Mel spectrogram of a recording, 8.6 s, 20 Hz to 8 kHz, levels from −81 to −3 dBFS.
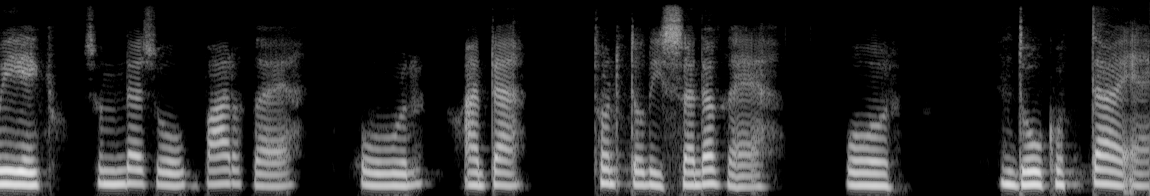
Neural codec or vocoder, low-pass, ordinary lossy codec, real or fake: codec, 16 kHz, 0.5 kbps, X-Codec, HuBERT features, trained on LibriSpeech; 7.2 kHz; none; fake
